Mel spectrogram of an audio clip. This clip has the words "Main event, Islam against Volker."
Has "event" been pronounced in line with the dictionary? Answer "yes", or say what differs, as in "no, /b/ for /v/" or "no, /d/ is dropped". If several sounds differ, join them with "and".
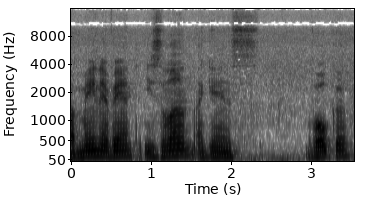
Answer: yes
